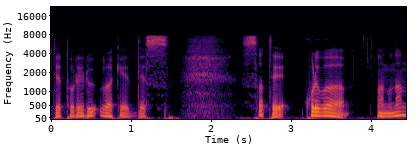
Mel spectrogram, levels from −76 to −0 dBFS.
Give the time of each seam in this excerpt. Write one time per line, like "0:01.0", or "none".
0:03.1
